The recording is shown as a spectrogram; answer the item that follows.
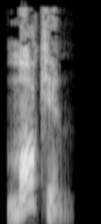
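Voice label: "malkin", English, uk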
